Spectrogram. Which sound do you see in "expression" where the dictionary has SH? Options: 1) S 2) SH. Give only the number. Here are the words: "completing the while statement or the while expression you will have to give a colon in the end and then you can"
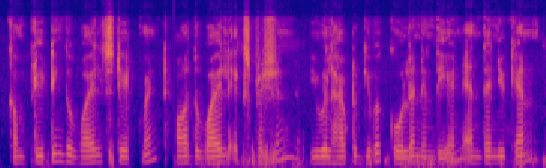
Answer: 2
